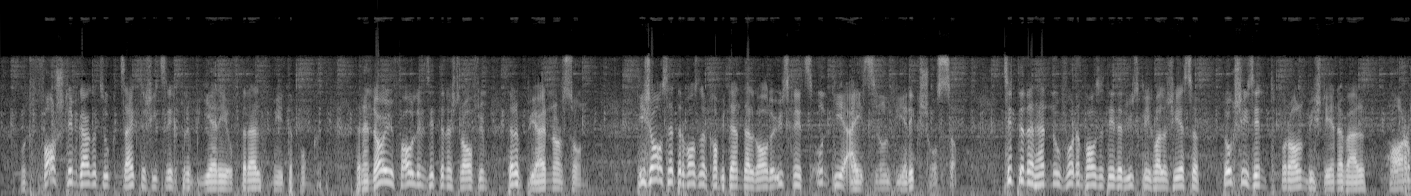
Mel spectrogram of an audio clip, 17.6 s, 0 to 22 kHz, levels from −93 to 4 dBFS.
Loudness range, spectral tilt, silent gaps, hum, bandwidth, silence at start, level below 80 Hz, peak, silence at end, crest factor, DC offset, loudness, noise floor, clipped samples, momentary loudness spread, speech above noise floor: 3 LU; -6.5 dB/octave; none; none; 8 kHz; 0.15 s; -42 dBFS; 0 dBFS; 0 s; 16 dB; under 0.1%; -17 LUFS; -39 dBFS; under 0.1%; 12 LU; 23 dB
